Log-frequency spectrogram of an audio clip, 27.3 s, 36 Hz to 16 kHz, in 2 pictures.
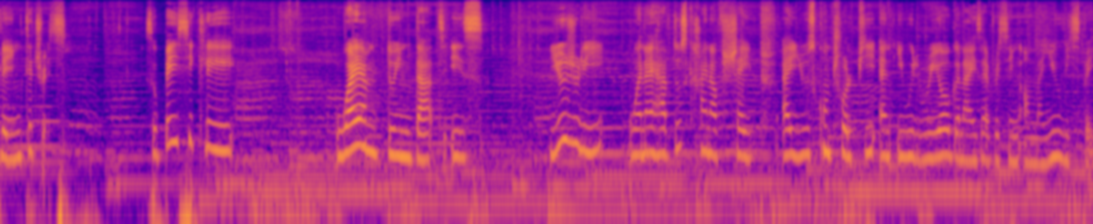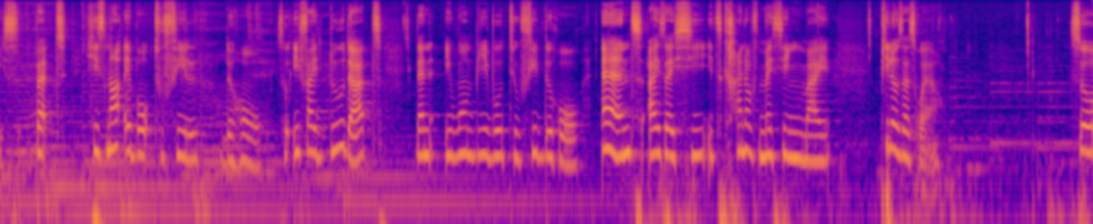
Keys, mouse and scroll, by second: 0.5 click, 5.7 l, 11.7 ctrl+p, 11.7 a, 21.8-25.2 middle drag, 25.2 ctrl+z, 26.8 a.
